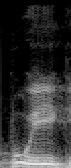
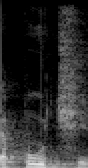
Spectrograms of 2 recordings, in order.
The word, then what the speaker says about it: Puig: Aqui a gente faz a, a pronúncia como puig, mas na verdade o correto seria put, né?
